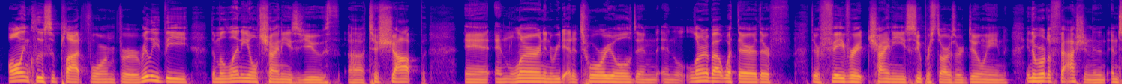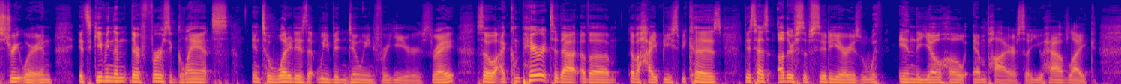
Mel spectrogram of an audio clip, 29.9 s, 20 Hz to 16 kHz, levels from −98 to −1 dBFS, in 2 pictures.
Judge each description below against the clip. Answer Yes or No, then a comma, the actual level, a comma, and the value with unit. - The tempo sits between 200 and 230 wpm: No, average, 160 wpm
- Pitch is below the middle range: Yes, low, 125 Hz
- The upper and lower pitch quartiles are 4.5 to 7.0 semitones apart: No, average, 3.9 semitones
